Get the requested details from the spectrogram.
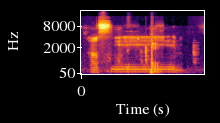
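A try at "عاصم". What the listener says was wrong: সিন হচ্ছে, সিন না সা, সা আসিম,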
